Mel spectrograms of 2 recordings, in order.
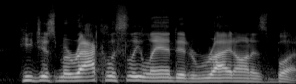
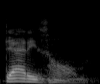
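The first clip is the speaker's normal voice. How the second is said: softer, lower happy greeting; tender daddy's home; 7 semitones lower, 6 dB quieter than usual. Retold or imitated. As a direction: welcome him home gently. Kids greeting dad at the door.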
